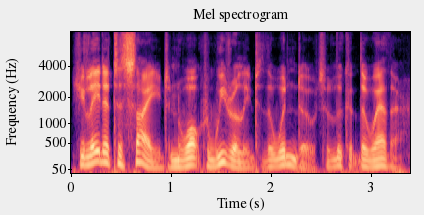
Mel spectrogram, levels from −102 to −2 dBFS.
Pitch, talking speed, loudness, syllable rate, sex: 105 Hz, 265 wpm, -17 LUFS, 6.8 syllables/s, male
